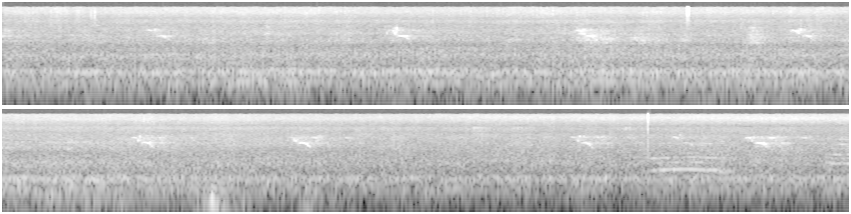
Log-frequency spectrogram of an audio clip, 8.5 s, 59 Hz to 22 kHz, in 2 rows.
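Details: Farm bees foraging at sunflowers in July 2021 make an even, low buzzing drone. Scattered faint high chirps sound over it, and a single sharp thump is heard midway.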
